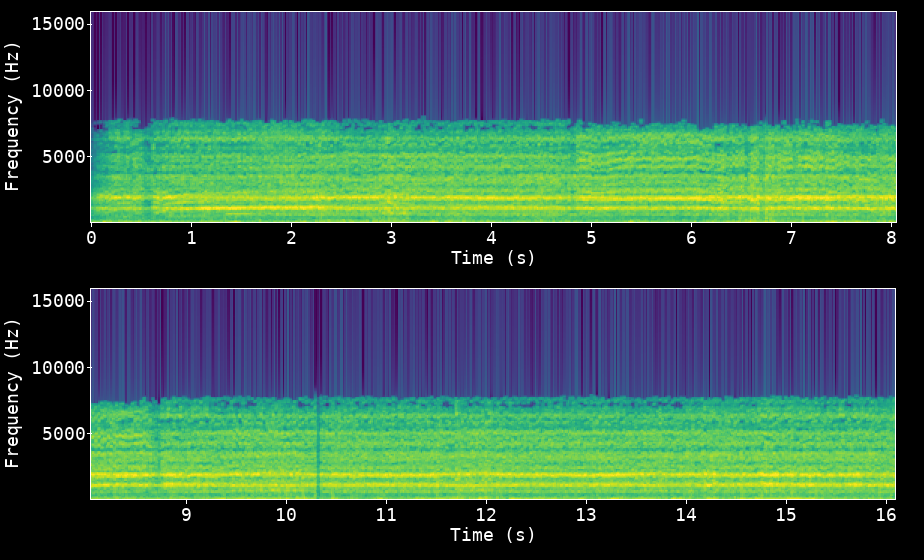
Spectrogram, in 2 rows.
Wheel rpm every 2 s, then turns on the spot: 90, 160, 160, 160, 160, 160, 160, 170.
none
